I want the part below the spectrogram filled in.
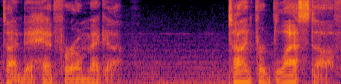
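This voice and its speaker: Over clear background noise, a man puts on a raspy character voice with a very deep, low pitch, speaking at a moderate pace. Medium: read story. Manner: cocky, broken-English bravado.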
